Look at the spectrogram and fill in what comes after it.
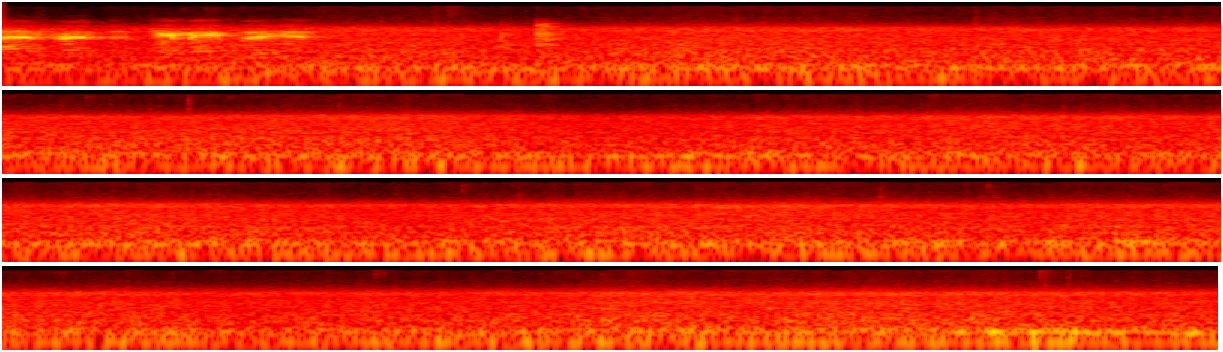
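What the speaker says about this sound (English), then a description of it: "so continuously it's still raining out here." Steady outdoor rain hisses continuously as a broad, even wash of noise, with a brief clatter at the start and no talking.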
